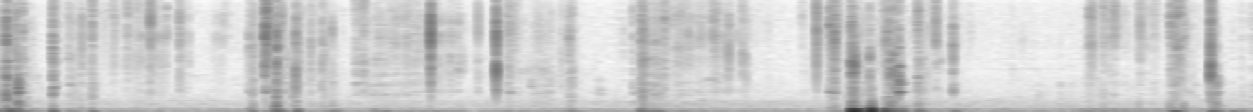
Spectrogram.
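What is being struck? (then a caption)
Bar of soap shaved with a metal blade. A hand-sized solid bar of soap with a grey, blue-glitter coating and a white core is held in the hand and shaved and scraped with a metal utility blade. Short, crisp scraping strokes give a bright, papery rasp, with a louder burst of cutting around the middle of the clip.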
